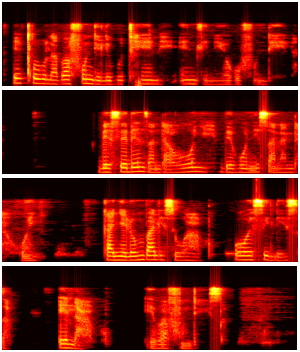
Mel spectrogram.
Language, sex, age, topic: North Ndebele, female, 25-35, education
